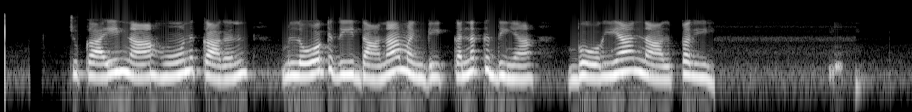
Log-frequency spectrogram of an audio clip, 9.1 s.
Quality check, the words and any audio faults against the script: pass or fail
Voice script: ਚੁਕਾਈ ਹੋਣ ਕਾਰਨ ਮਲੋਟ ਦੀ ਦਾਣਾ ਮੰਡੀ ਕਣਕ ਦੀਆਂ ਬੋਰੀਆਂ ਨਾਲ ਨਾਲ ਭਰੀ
fail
